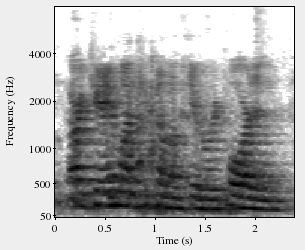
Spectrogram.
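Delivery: normal talking voice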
